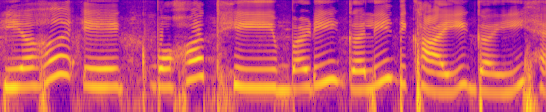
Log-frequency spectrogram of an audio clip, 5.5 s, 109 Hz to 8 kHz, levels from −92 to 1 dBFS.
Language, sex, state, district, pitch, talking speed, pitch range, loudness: Hindi, female, Punjab, Fazilka, 290 Hz, 100 wpm, 275-330 Hz, -12 LUFS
